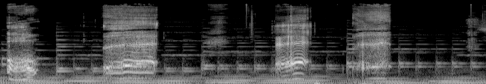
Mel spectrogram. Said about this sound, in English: It's like coughing up hairballs is what that sounded like.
